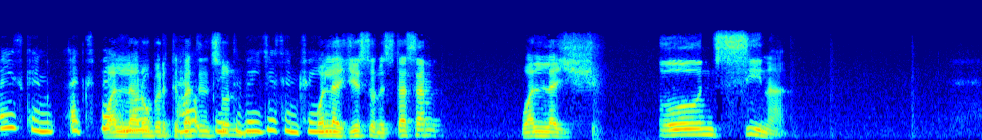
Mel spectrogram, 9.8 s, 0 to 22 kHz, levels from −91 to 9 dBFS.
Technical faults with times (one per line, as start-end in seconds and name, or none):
5.93-6.61 long network dropout
8.36-9.80 jitter buffer speed-up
